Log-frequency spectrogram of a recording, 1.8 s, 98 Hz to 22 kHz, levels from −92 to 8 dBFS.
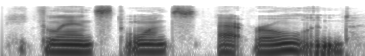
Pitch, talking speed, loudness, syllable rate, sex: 155 Hz, 165 wpm, -17 LUFS, 4.2 syllables/s, female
